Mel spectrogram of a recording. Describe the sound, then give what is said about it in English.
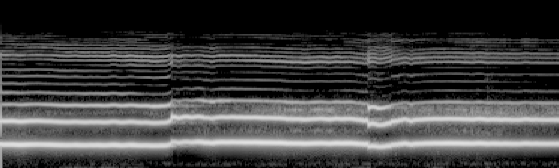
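A person imitates an American wolf howl, answering a Mexican wolf howl in a call-and-response to get wolves to join in: one long, steady, fairly high-pitched wail with a coyote-like yip, held loudly for several seconds, with a couple of slight pitch shifts partway through. “echoes back with an American wolf howl. It has a higher pitched yip, similar to that of a coyote.”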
